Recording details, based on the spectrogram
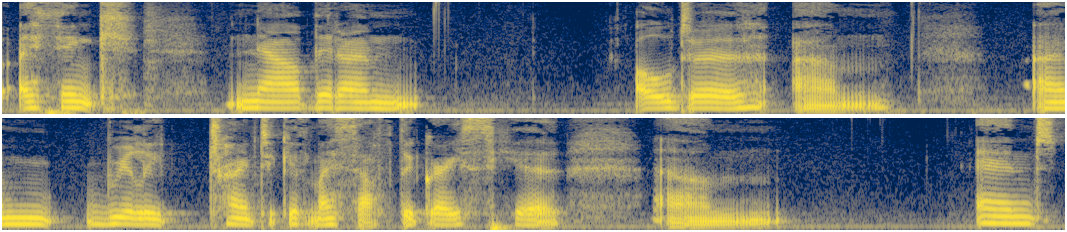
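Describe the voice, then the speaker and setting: A young woman hosting a podcast, talking in a slow, reflective personal monologue with many pauses and fillers. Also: deep voice, gravelly, darkish tone. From born in Yemen, raised in New Zealand. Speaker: podcast host.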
